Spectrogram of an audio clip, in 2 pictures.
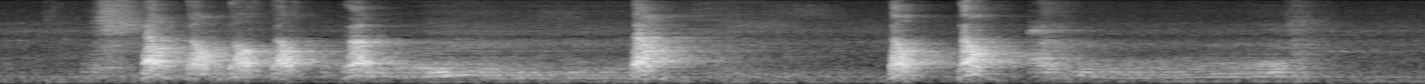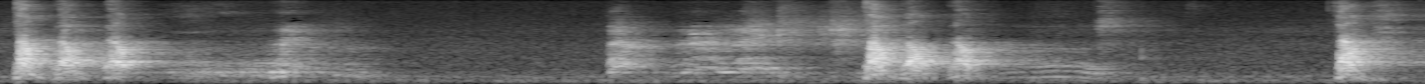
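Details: A pug puppy gives bursts of sharp, high barks, often in quick doubles and triples, barking at dogs heard on a TV screen that he thinks are nearby.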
